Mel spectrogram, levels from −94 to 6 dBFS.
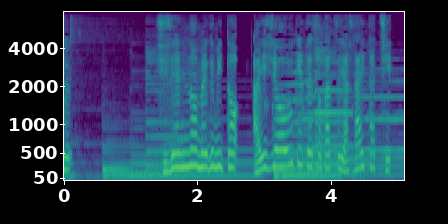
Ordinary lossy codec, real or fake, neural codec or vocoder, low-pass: none; real; none; 7.2 kHz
